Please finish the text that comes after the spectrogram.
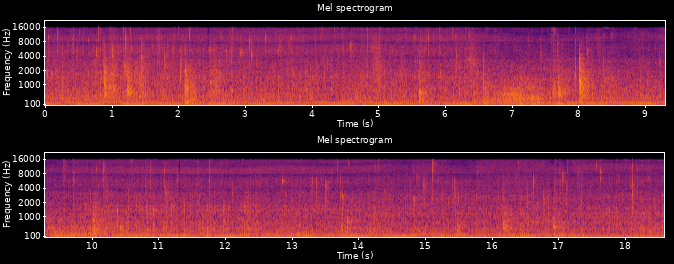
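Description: Homemade Apulian panzerotti frying in hot oil give a faint, steady bubbling sizzle with scattered pops and crackles under a low background hum, with no one speaking.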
